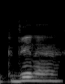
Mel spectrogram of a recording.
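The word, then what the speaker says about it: kvinna: here and the kavina get the k right before the v again there is a minor i don't i don't write that down such a minor thing kavina there's really a some type of vowel in between the k and the v there but it's so slight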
